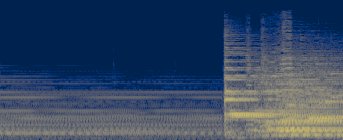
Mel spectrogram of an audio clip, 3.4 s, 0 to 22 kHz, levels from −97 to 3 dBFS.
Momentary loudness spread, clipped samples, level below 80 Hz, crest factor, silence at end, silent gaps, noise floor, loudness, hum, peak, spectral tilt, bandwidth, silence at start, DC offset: 25 LU; under 0.1%; -58 dBFS; 18 dB; 0 s; none; -47 dBFS; -22 LUFS; none; -8 dBFS; -6.5 dB/octave; 12 kHz; 0.05 s; under 0.1%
